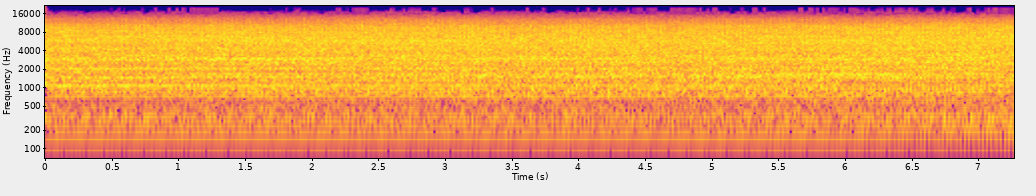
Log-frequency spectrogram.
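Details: DuroMax XP15000HX generator, newly installed in a shed, on its second start and running on propane with the exhaust fan off: a steady, even hum and constant drone with no knocks or surging over a 5-minute test run. Normal idle, no issues.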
